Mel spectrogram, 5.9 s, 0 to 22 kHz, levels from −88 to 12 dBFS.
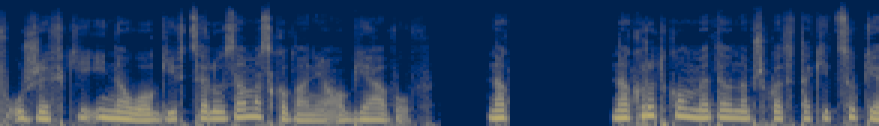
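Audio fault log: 3.39–4.22 s stream reconnect: the speech drops into 0.59 s of dead silence as the connection breaks, then a fresh decoder restarts about 0.23 s earlier in the stream, repeating a fragment. The waveform shows a flat gap, then a soft fade-in; the spectrogram shows a blank vertical band.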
